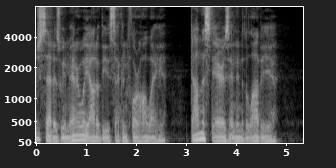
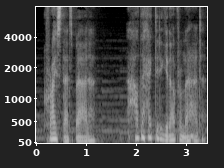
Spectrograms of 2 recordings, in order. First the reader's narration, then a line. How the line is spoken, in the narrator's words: George mumbled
